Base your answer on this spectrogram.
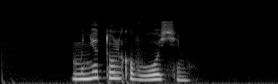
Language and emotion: Russian, sad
